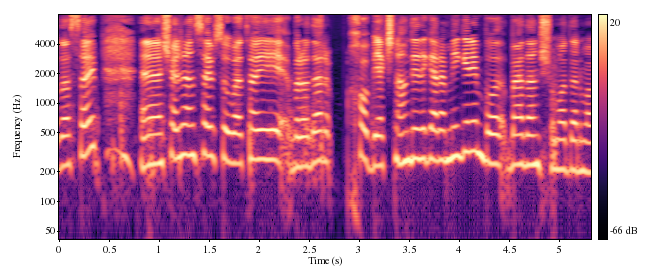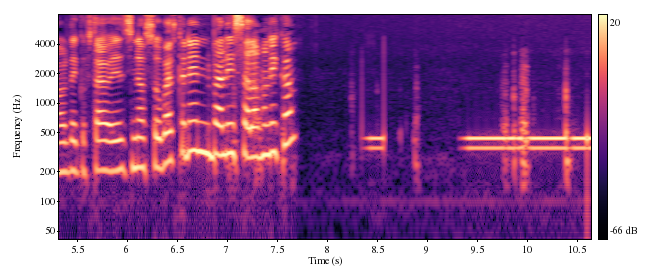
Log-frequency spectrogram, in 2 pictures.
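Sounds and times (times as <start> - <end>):
speech: 0.0 - 7.8
busy tone on a phone line after a call drops: 8.4 - 8.7, 9.4 - 10.6.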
